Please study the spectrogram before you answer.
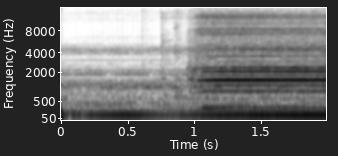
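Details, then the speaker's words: Peugeot/Citroën RT6 multimedia unit, screen black then white, not booting: steady motor whir with faint hum as the CD mechanism repeatedly tries to load the system; suspected corrupted firmware. "Barulho de JCD e nada na tela. Beleza? Ó, fazendo barulho de JCD."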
